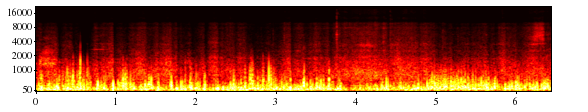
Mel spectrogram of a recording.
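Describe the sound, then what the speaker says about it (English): Strong wind blows steadily outdoors, buffeting the microphone with a constant low roar and gusting rumble that runs the whole time, with no voices. "It's a little windy out."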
